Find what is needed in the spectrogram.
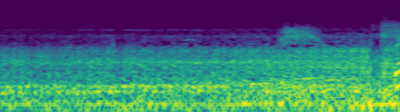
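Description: Coach's diesel engine running steadily, growing a little louder toward the end.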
